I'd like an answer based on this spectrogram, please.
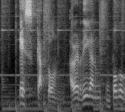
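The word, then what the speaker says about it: eschaton: La palabra es una palabra griega. ¿Y saben cómo se dice? Se dice escatón.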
